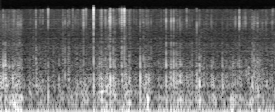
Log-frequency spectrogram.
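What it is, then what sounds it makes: Foam yoga mat. Clawed fingertips and nails of both hands scratch the surface of a flat purple sticky yoga mat, a solid sheet of rubber/PVC foam. The scratching makes a soft, steady purring rustle over a deep low rumble, with brief bright scrapes flickering throughout.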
